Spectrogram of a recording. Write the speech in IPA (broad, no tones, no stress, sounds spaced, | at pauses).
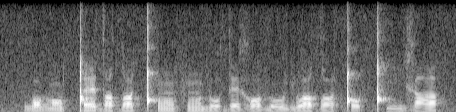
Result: ðˤ o ɣ ɔ̃ ǃ ɛ d ɛ dˤ ɨ ǃʰ õ f õ ð o d ɛ ɣ ɔ ð o n o dˤ o ǃ ɔ ǃʰ ĩ ɣ a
